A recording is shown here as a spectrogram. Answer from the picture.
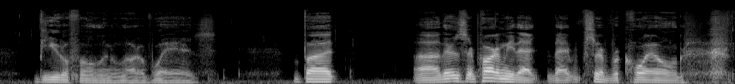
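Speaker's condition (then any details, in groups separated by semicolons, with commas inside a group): Cleft palate; cleft palate possibly audible in voice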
